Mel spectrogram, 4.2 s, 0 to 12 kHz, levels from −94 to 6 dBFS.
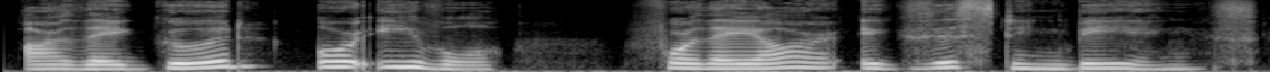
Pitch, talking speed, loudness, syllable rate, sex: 205 Hz, 140 wpm, -17 LUFS, 4.3 syllables/s, female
